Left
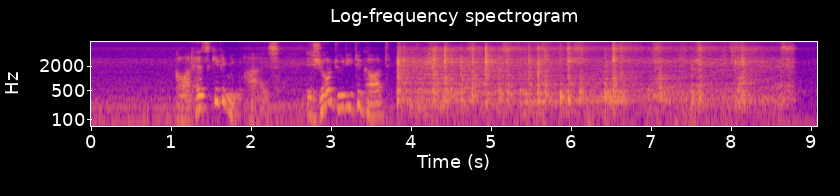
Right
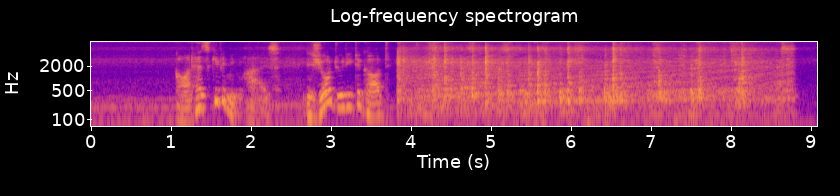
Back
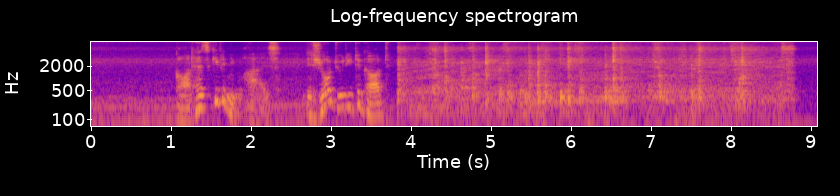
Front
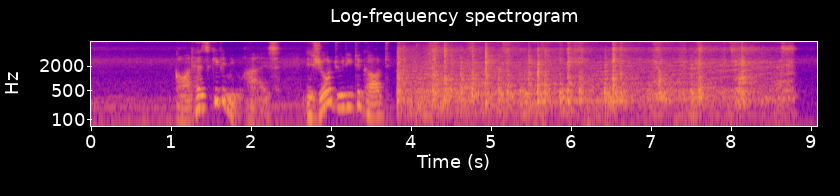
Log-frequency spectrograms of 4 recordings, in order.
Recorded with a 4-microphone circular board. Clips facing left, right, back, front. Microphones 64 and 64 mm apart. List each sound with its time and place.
1.1 s a man speaking: 10° right, 1.5 m; by 3.7 s 40° right, 3 m
3.8 s footsteps: 5° left, 0.8 m; by 8.8 s 50° right, 3 m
